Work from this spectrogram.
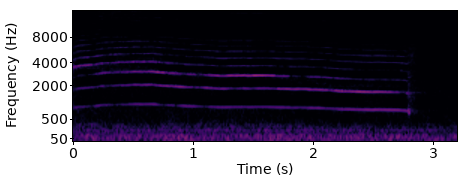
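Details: One long, sustained cat meow, steady and nasal with a slight downward drift in pitch, held for nearly three seconds before stopping abruptly.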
